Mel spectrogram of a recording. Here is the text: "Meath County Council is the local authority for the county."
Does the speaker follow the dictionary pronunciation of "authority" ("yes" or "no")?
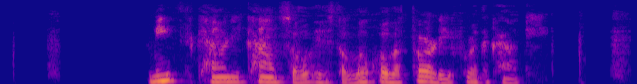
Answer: yes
